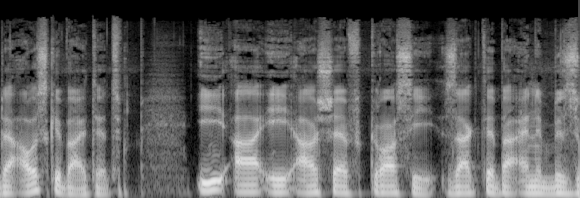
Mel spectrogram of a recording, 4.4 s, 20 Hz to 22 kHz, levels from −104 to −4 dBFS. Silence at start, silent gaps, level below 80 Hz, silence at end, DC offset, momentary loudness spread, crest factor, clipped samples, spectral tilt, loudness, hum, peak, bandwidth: 0 s; none; -42 dBFS; 0 s; under 0.1%; 4 LU; 18 dB; under 0.1%; -4.5 dB/octave; -22 LUFS; none; -6 dBFS; 16 kHz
